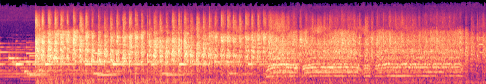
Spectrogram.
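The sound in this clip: A train departing, with a loud, continuous rumble of rolling wagons and a sustained, harmonic whistle that sounds over it in the second half.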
